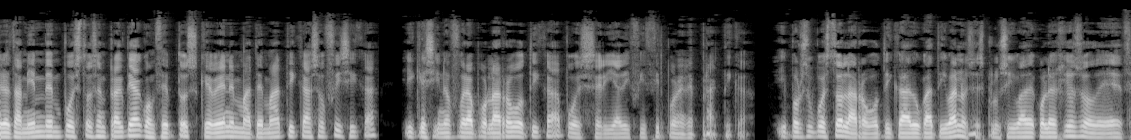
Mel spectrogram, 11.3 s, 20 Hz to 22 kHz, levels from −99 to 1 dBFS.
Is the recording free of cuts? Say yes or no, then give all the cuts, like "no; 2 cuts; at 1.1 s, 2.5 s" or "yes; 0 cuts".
no; 1 cut; at 7.6 s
